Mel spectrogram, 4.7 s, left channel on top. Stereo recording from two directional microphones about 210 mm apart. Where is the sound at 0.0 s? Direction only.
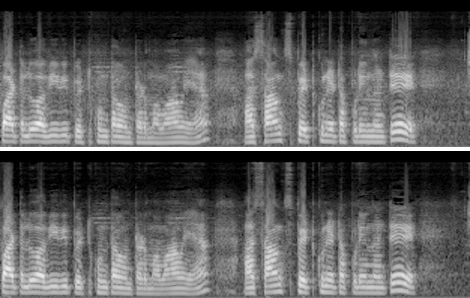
45° right (ahead or behind).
